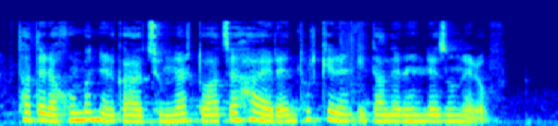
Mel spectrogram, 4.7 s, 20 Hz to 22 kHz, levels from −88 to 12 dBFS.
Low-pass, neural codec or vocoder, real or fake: 10.8 kHz; none; real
